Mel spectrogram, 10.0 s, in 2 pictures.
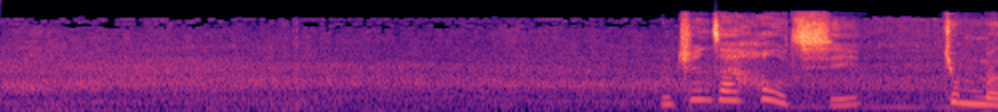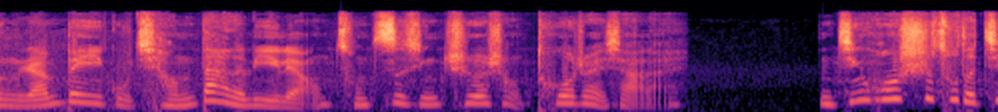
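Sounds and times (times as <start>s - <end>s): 
motor vehicle engine approaching from behind: 0.0s - 6.7s
speech: 3.3s - 8.5s, 9.1s - 9.9s.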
